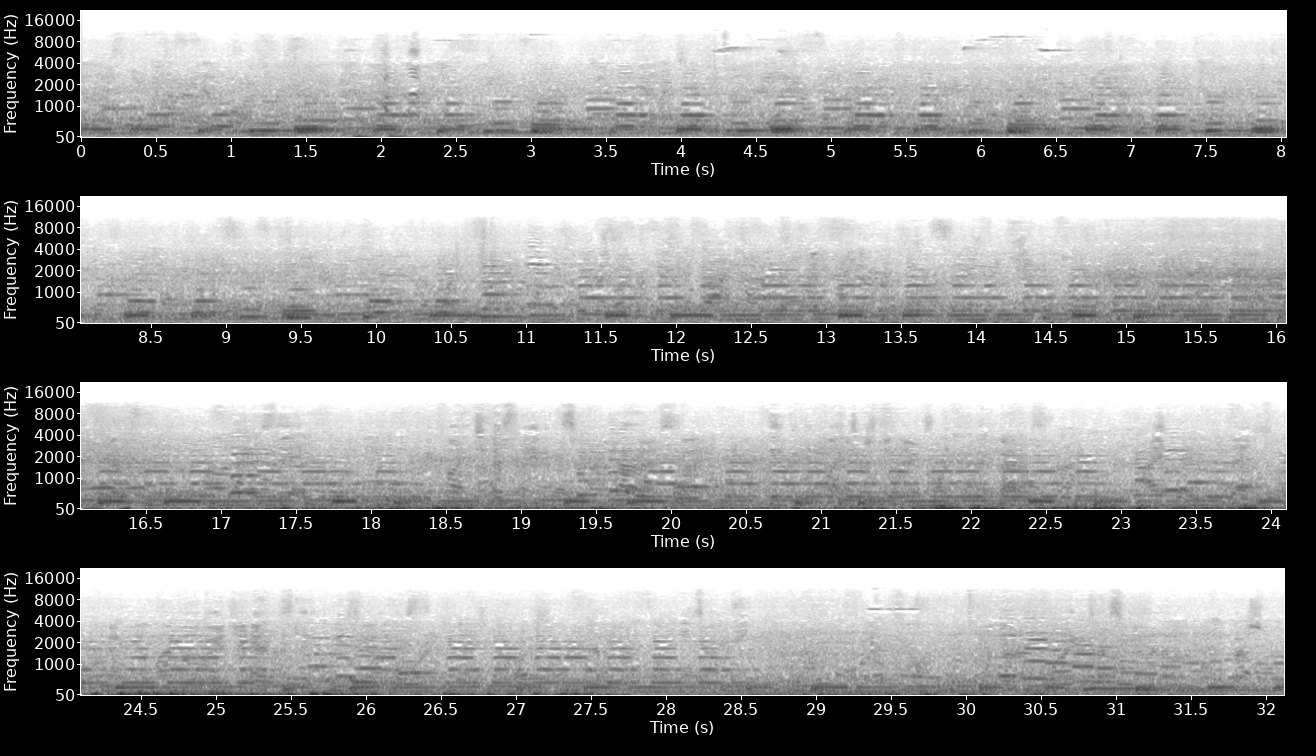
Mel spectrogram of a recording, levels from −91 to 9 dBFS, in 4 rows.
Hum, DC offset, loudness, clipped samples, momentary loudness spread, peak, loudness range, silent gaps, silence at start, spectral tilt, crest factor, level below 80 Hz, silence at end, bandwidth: none; under 0.1%; -29 LUFS; under 0.1%; 7 LU; -6 dBFS; 5 LU; none; 0 s; -8 dB/octave; 18 dB; -26 dBFS; 0 s; 8.4 kHz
